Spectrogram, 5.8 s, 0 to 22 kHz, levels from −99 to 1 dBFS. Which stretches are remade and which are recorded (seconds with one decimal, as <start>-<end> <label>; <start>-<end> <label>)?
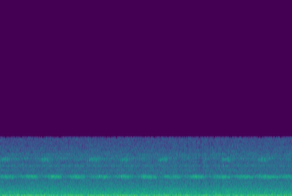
0.0-3.5 recorded; 3.5-4.8 remade; 4.8-5.8 recorded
